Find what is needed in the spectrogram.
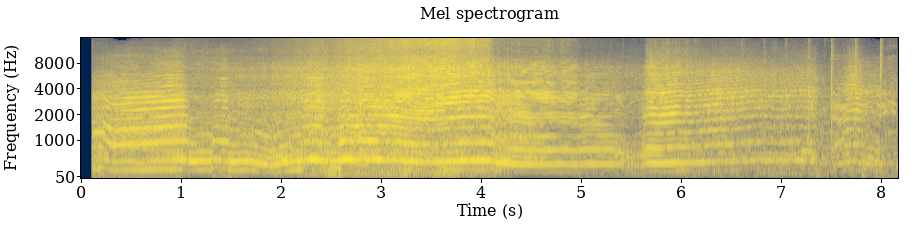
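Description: Open tube-frame racing buggy's engine revving hard through a hairpin at a hill climb. Its high note dips and climbs again several times with throttle lifts and gear changes, then fades as the car drives off, with a few sharp cracks near the end.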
